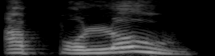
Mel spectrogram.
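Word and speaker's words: ἀπολούω: Bueno, entendemos que esto de estar lavados tiene relación en el Strong con el G628 que se pronuncia Apolou, lavados completamente.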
